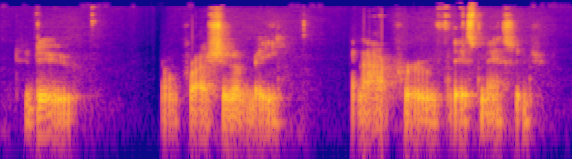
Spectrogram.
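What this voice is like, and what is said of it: Poor Morgan Freeman impression. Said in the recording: “I'll ask Morgan Freeman to come on ... That's terrible, Morgan Freeman, right?”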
